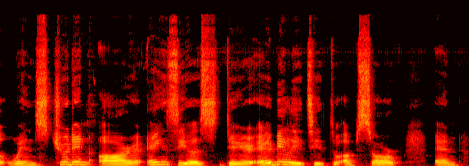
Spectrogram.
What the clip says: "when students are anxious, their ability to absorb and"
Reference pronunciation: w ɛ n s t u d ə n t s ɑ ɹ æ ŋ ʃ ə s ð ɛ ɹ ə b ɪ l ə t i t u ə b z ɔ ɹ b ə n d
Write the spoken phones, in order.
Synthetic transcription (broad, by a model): w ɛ n s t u d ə n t ɑ ɹ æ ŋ s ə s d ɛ ɹ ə b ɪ l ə t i t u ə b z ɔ ɹ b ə n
